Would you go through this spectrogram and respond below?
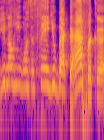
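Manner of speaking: shouting. Retelling a video where an adult yelled at a kid: imitating someone yelling.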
